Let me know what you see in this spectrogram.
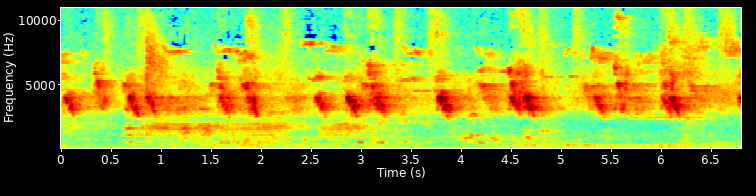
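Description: A small bird chirping repeatedly in short, high, falling chirps, about two a second, over a faint murmur of distant voices.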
